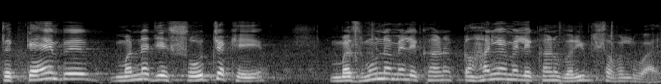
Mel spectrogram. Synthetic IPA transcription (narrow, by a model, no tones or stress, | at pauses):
t̪ɐkɐ̃ɦɪ̃bɪmɐnə̆d͡ʑeːsoːt͡ɕə̆kʰeː | mɐzmuːnə̆mẽlɪkʰəɽ̃ʊ̆kɐɦaːɽ̃ijəmẽlɪkʰəɽ̃ʋɐɾiːbsɐʋəlɦua̰ːɦḛː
